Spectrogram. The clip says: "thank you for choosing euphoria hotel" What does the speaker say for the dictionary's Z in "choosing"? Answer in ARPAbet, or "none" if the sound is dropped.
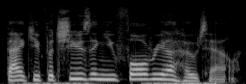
Z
